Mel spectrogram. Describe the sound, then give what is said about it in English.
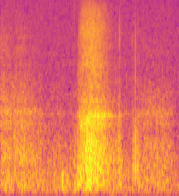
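A short, breathy nasal sniff near the middle, followed by two quicker, fainter sniffs, all soft with no talking. “It's not the cold which disturbs you. Sniffing.”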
